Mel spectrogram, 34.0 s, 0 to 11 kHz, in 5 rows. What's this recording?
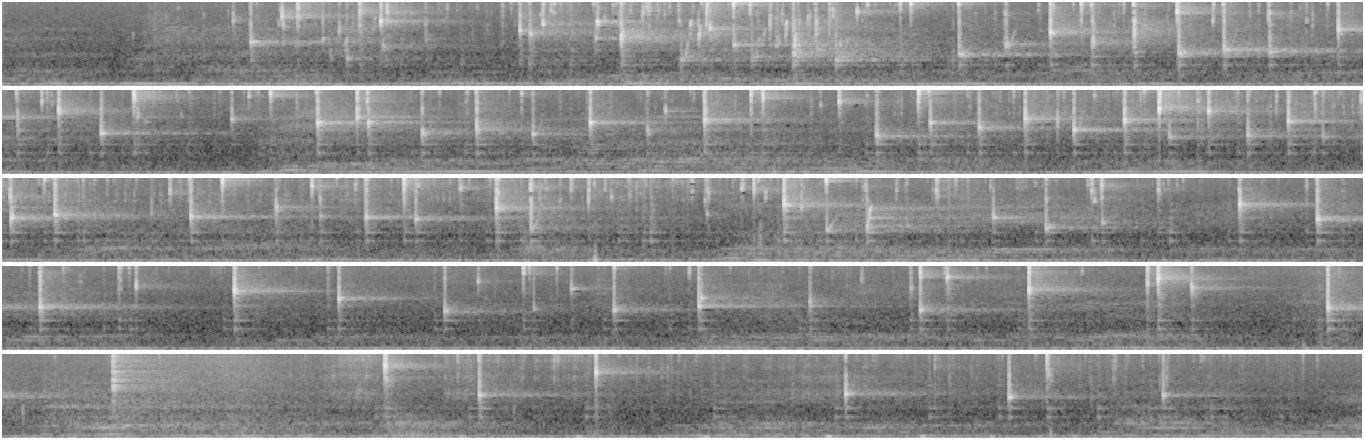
Agua Goteo 2
Sound generated from a fast drip of water in a puddle.
scl-upf13, puddle, water, drip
